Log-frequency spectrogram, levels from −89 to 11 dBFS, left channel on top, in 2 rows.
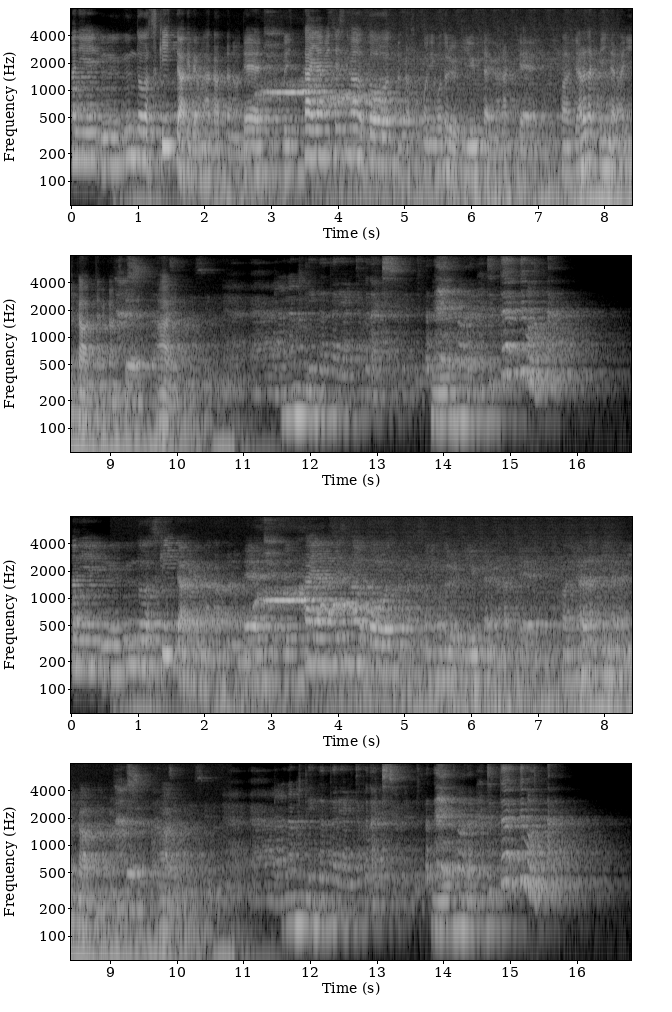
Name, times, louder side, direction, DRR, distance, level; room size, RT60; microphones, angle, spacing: voice 1, 0.0-2.9 3.2-7.0 7.4-10.1 11.5-12.1 13.8-14.2, left 3 dB, 80° left, 4 dB, 0.3 m, -25 dB
sound 1, 0.6-10.8, right 1 dB, 80° right, 0.3 m, -31 dB
sound 2, 3.8-8.2, equal, 45° left, 0.6 m, -38 dB
voice 2, 9.1-15.6, right 1 dB, 20° right, -4 dB, 0.5 m, -34 dB
5.9 x 2.2 x 2.3 m, 2.4 s
head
